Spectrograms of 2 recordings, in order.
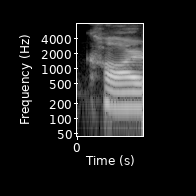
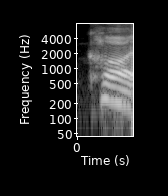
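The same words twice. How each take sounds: First: The final r is pronounced. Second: The final r is dropped. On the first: "or car rather than" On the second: "rather than car"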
